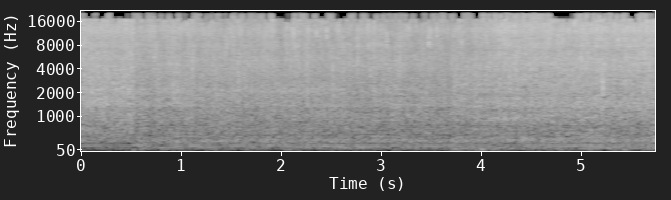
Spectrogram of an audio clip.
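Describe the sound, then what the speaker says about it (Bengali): A paste of ground ginger, cashew, poppy seeds and green chilli frying in leftover oil in a pan, making a steady close hiss and crackle that holds evenly throughout with no talk. "বাকি যতটুকু তেল আছে সেই তেলেতেই দিয়ে দিচ্ছি বেটে রাখা আদা কাজু পোস্ত কাঁচা লঙ্কা"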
